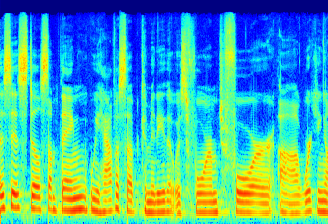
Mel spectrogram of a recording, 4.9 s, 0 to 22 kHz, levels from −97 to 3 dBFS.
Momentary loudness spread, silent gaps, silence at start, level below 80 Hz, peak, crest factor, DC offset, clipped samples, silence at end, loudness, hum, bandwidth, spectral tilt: 6 LU; none; 0 s; -54 dBFS; -4 dBFS; 12 dB; under 0.1%; under 0.1%; 0 s; -17 LUFS; none; 18 kHz; -4.5 dB/octave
